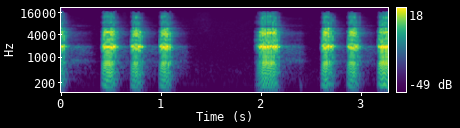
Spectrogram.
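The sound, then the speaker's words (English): A rubber pig toy called Rubber Piggy squeaks in loud, wheezy honks: three quick squeezes, a pause, one longer squeal, then three more in a steady rhythm. No voices. “So this is Rubber Piggy.”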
